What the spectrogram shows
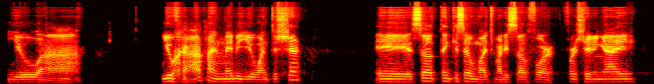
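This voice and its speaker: A man with a Spanish accent speaks at medium pitch in a bright, sharp tone, fairly slowly, with long, frequent pauses. The sound is dry and close with no echo. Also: ordinary pitch variation. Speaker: English teacher and event host. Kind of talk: event hosting.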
